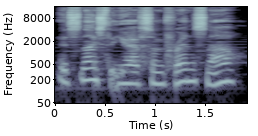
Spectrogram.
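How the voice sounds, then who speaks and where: A man voicing a kindly, fussing old grandmother in a story, gentle and coaxing. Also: on the high side, fairly even intonation, moderate pace, faint music behind, lightly acted. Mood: fond, coaxing.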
